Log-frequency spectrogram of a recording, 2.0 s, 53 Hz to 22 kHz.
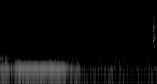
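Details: Snoring, possibly from an elderly 17-year-old cat sleeping on a heated panel in his bunk, heard faintly in a quiet room.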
